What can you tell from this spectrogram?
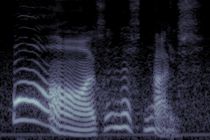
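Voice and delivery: mock delight, dripping irony; priest's high sarcastic aside about the angry man. Real, not acted. Sarcastic reaction to the man's anger.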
